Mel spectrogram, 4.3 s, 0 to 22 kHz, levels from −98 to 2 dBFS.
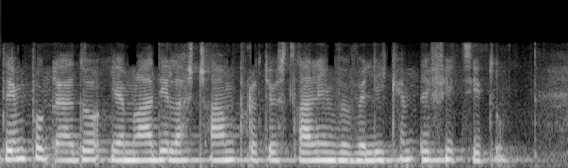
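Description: At 0.33 to 0.47 s and 3.05 to 3.18 s, VoIP packet loss is concealed by the speech codec. About 60 ms, then 100 ms, goes missing. The decoder stretches the last sound into a fading buzz or coloured noise, and the speech stays weak briefly afterward.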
